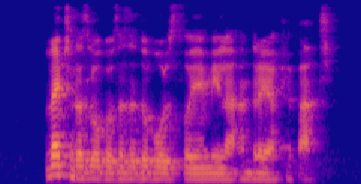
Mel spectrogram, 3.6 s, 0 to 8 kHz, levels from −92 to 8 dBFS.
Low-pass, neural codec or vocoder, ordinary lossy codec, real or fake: 7.2 kHz; autoencoder, 48 kHz, 128 numbers a frame, DAC-VAE, trained on Japanese speech; none; fake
